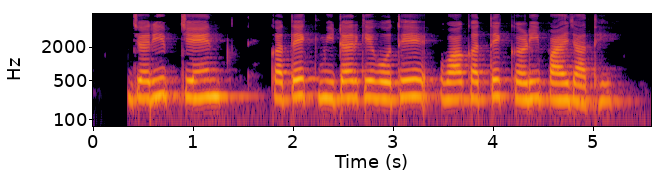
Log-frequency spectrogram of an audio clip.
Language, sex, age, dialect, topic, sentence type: Chhattisgarhi, female, 25-30, Western/Budati/Khatahi, agriculture, question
